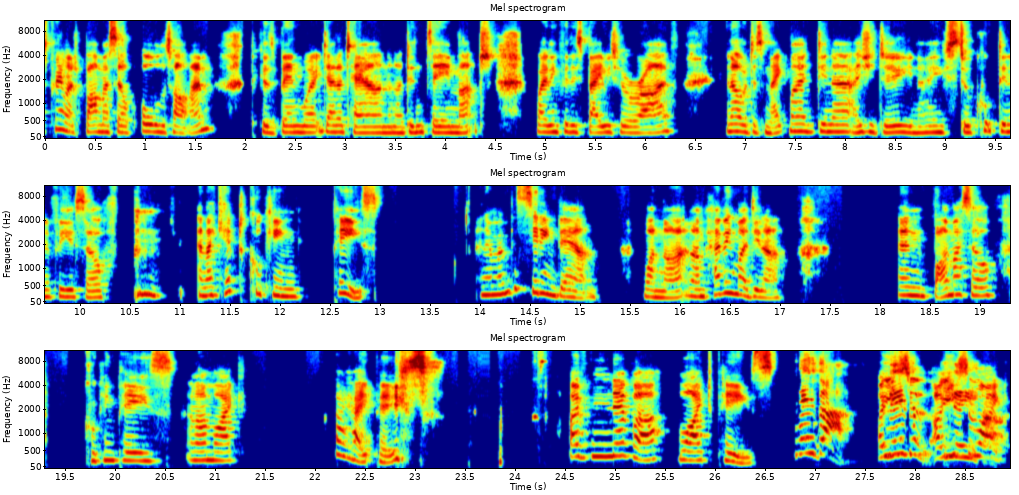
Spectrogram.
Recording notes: Un-cut, unedited audio from our LIVE stream will be available on all of the Podcasting Apps each Wednesday.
